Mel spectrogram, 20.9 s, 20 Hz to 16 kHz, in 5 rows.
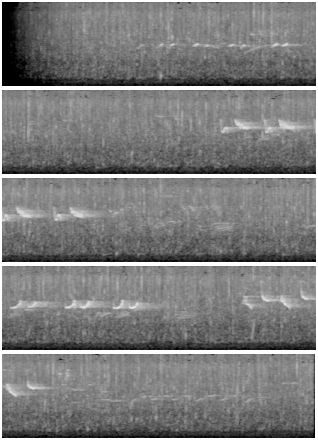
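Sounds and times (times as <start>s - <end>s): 
gentle river flowing: 0.2s - 20.9s
birds singing: 7.1s - 11.5s, 12.4s - 15.2s, 15.8s - 19.8s.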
